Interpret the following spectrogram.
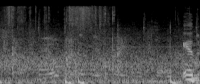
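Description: Outdoor background noise with faint, indistinct voices and a few low thumps; a man starts to speak at the very end.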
